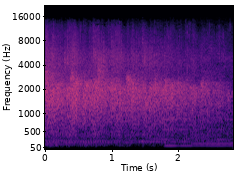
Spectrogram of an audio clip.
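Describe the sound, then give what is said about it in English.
Sustained applause from a standing worship audience, a round of applause for Clint to thank him for coming; a dense steady wash of many hands clapping at even loudness, with a low humming tone running underneath and no voices heard. “Yes, go ahead and stand, and just let's give Clint a round of applause.”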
